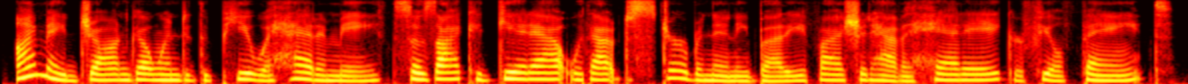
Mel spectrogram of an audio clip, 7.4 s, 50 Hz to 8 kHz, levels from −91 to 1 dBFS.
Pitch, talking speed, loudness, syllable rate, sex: 200 Hz, 220 wpm, -19 LUFS, 5.2 syllables/s, female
